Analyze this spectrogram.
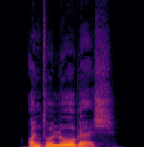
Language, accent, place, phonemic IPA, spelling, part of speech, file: German, Germany, Berlin, /ɔntoˈloːɡɪʃ/, ontologisch, adjective, De-ontologisch.ogg
- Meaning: ontological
